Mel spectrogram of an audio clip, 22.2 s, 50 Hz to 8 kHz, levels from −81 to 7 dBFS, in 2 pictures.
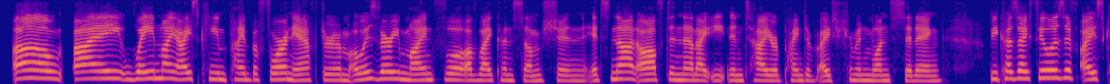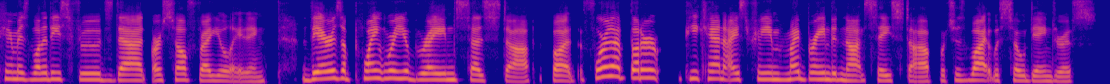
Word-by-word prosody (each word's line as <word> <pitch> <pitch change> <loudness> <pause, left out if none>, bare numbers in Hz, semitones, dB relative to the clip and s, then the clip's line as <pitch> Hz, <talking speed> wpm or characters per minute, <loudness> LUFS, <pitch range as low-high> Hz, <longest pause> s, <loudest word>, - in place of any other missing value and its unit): Oh, 265 -1 +6
I 255 +1 +5
weigh 245 +3 +2
my 260 -2 +2
ice 225 0 +2
cream 225 -2 -4
pint 215 -1 -2
before 220 +1 0
and 225 - +1
after, 205 +1 -1
I'm 200 -1 -3
always 230 +5 -2
very 245 +1 +2
mindful 215 0 -1
of 200 -2 +1
my 195 -1 0
consumption; 185 -1 -6
it's 190 +5 -5
not 240 0 +3
often 210 +1 +1
that 195 -1 +1
I 190 - +2
eat 185 0 -7
an - - -3
entire 190 0 -1
pint 190 +1 -5
of 190 -1 -9
ice 180 0 -2
cream 205 - -8
in 195 0 -3
one 185 0 -2
sitting 180 -1 -3 0.5
because 250 +2 -1
I 255 -1 +5
feel 275 +2 +2
as 280 0 +2
if 275 -2 +1
ice 225 +1 +1
cream 240 -1 -3
is 230 -2 -2
one 220 0 +1
of - - -1
these 230 -2 -2
foods 215 -3 -3
that 195 -1 +3
are 195 - -1
self-regulating. 180 -5 -3 0.4
There 240 +5 +5
is 270 - 0
a 260 - +2
point 265 +3 +1
where 265 +1 +3
your 255 0 +2
brain 215 0 +2
says, 200 -3 -3
"Stop," 160 -2 -2 0.2
but 185 -2 +2
for 295 +9 +3
that 335 -5 +4
butter 275 -1 +3 0.2
pecan 250 -1 0
ice 220 0 -1
cream, 225 -2 -1
my 230 +2 +2
brain 230 -1 +1
did 215 -1 -1
not 185 -2 +1
say, 185 -2 -3
"Stop," 165 -3 -2
which 185 +2 -10
is 195 -1 -7
why 200 0 +3
it - - -5
was 190 -1 -7
so 185 -2 -3
dangerous. 170 -2 -6
215 Hz, 205 wpm, -23 LUFS, 190-240 Hz, 0.5 s, Oh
